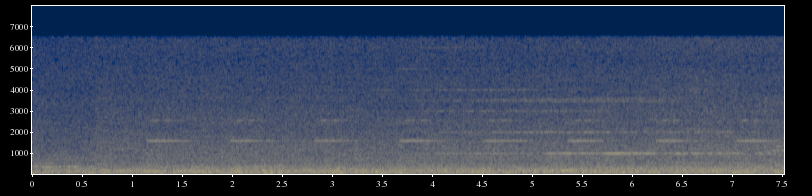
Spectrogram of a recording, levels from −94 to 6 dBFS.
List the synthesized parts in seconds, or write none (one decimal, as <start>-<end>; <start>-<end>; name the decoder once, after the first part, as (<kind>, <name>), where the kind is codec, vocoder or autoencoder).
none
